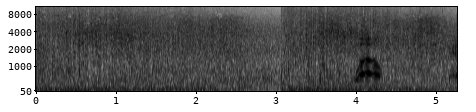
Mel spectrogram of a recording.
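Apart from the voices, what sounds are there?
air force bombs exploding in video game Wargame: Red Dragon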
